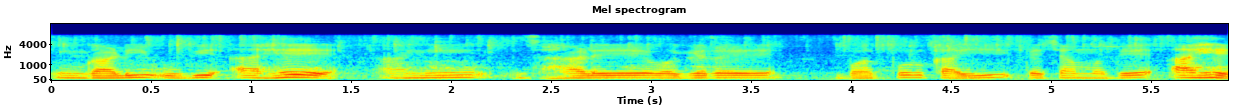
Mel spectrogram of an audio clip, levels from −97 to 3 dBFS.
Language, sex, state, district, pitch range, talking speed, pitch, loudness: Marathi, male, Maharashtra, Washim, 140-160 Hz, 100 wpm, 150 Hz, -18 LUFS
